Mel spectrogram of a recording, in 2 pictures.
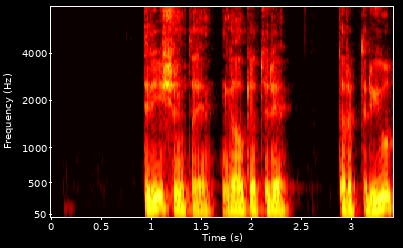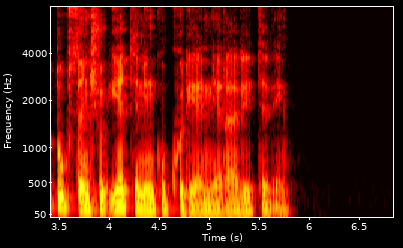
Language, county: Lithuanian, Telšiai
